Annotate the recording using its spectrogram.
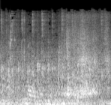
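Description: Indistinct background voices over a steady low rumble of surrounding noise.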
